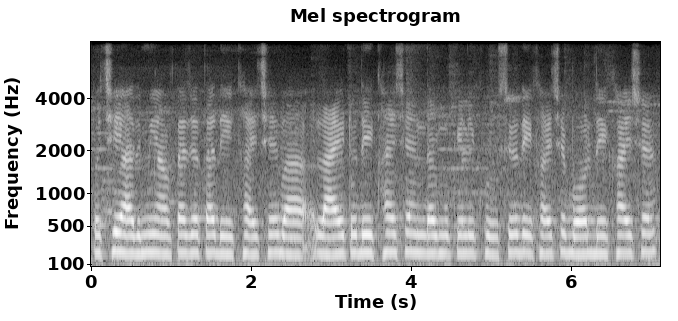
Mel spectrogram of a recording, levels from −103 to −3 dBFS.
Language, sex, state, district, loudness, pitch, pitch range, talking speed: Gujarati, female, Gujarat, Gandhinagar, -15 LUFS, 195 Hz, 190-200 Hz, 150 wpm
